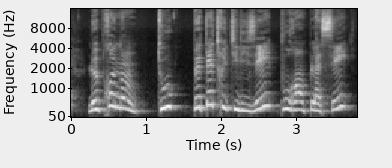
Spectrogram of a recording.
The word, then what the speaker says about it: tout: de manière très différente tout t o u t se prononce tout par exemple j'ai tout compris si le mot tout est situé devant un mot commençant par une voyelle vous pouvez le prononcer toute par exemple il a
